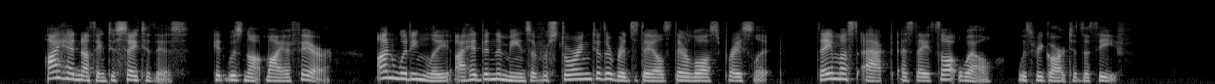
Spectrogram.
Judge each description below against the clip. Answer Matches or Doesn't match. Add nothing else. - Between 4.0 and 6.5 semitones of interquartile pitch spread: Matches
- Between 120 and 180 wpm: Doesn't match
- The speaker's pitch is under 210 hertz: Matches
